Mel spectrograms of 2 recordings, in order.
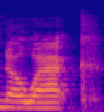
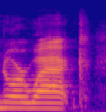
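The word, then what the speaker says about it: Nowak: I know that I meant Noak. I said Norwac, I think because it sounds like narwhals.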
